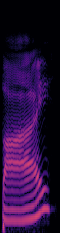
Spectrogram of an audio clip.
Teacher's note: pronounced with the mid rising tone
